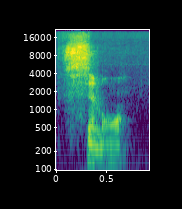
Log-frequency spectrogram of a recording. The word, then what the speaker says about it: SYML: guy who calls himself siml and siml is spelled s yml all in caps and from what whatever research I've done um it's actually not an acronym it's pronounced siml and apparently it comes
